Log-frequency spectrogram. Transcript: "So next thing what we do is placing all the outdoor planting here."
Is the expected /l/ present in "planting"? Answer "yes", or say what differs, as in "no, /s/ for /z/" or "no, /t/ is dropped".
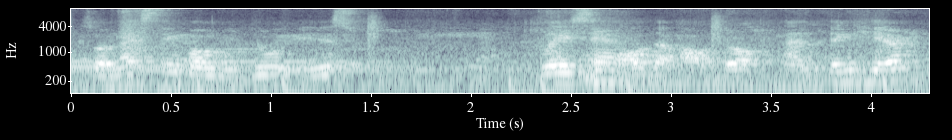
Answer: no, /l/ is dropped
